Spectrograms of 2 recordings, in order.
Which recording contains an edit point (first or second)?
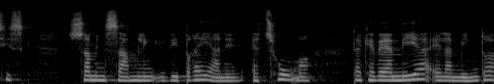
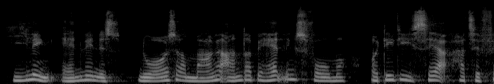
second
